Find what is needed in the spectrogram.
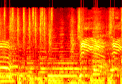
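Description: Live band music: a lead on an electro-acoustic nylon-string guitar, held notes wavering with vibrato, over bass and percussion keeping a steady beat.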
